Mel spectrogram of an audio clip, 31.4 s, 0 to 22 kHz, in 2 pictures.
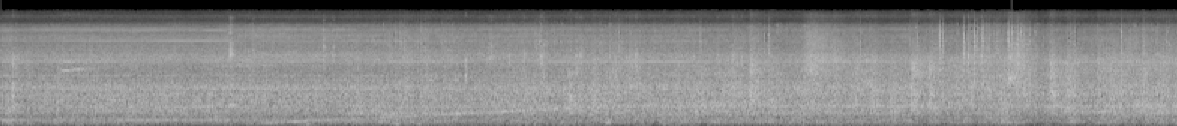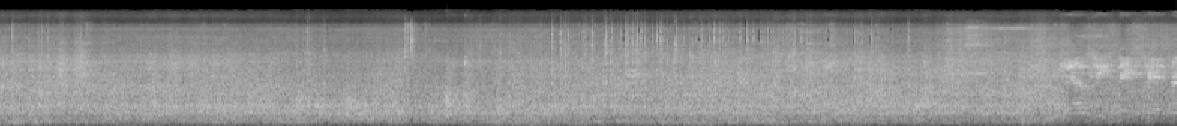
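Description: R42 subway train pulling away and picking up speed: a motor whine rises steadily in pitch over the first several seconds, then gives way to a steady loud running roar through the tunnel, with occasional sharp clacks of wheels over rail joints.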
